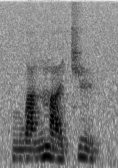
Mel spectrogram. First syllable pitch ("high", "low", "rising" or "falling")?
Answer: rising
